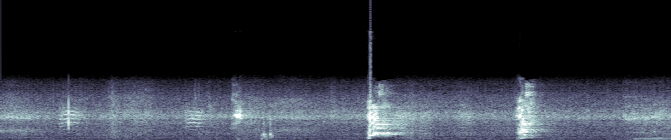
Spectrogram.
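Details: Five-month-old Sheltie named Rosie reacting to a small wiener dog walking past the front window, giving a few scattered sharp barks, two loud ones close together, in a quiet room with faint background hum.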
